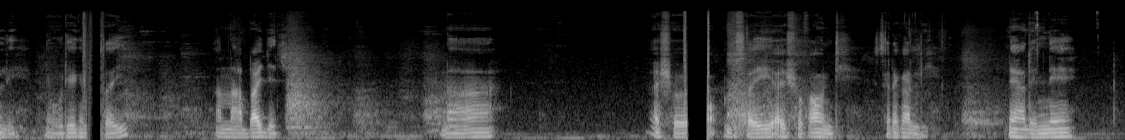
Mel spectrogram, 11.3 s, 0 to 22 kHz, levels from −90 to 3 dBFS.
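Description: Intermittent contact at 0.82 to 1.06 s and again at 6.83 to 7.08 s: a loose plug or cable momentarily loses connection, cutting the speech out for about 160 ms, then about 210 ms, with crackle marking each break and faint hiss filling the gap.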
